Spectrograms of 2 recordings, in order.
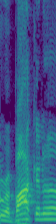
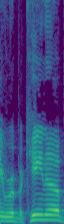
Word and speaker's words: Rybakina: Even also Elena Rybakina. I was saying her name wrong. I used to say Rybakina, but from what I've watched, there's Rybakina. But you can say Rybakina, Rybakina, tomato, tomato.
